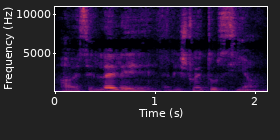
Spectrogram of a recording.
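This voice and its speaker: A woman's voice: low-pitched, rapid-fire, vocal fry, mellow, slight background noise. A woman chatting to her phone camera at her desk, showing handmade cards, hesitant with many fillers and restarts. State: clearing a frog in her throat. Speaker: craft vlogger showing cards. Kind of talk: casual chat to camera. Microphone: phone camera on a taped stand.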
